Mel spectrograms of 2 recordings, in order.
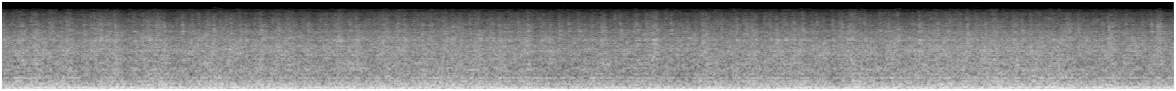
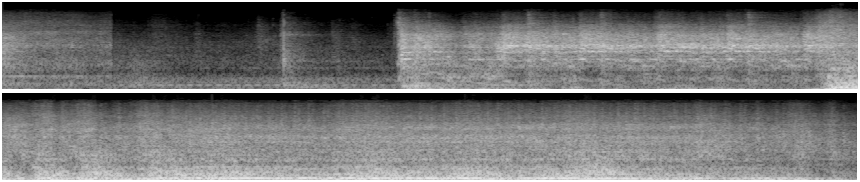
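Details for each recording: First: Old engine after sorting a bad distributor, timing being dialed in with timing light: deep, even idle holding a constant beat with no stumbles or rattles; normal idle. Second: Old engine with timing known to be way out, fuel pump on: cranks and catches, revs rough a few seconds, then cuts out as spark drops; ignition loss, owner suspects faulty distributor.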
